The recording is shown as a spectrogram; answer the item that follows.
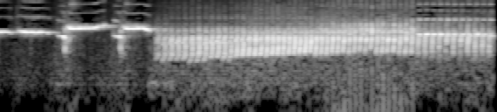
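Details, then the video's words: A Belgian Waterslager (Malinois) song canary, training song: a few clear, high whistles, then a rapid bubbling, water-like roll, ending on another pure whistled note. "Belgian Waterslager / Belgian Malinois Waterslager training song"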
